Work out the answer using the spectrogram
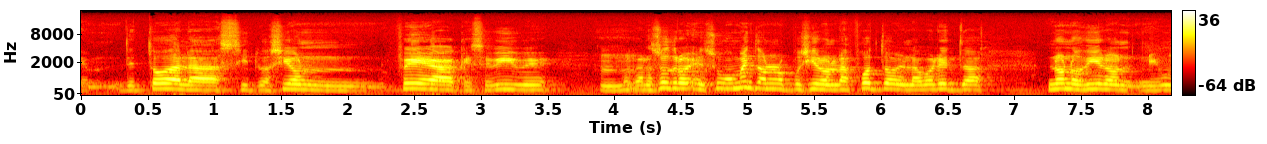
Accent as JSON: {"language": "Spanish", "town": "Cañuelas", "region": "Buenos Aires Province", "country": "Argentina", "tie": "born or raised there", "moved": "yes", "said": "Pero cuando me fui de Cañuelas, yo me fui con una idea muy, muy marcada. Le dije a Dios, no me quiero morir sin hacer algo por mi ciudad."}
